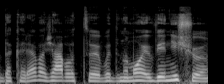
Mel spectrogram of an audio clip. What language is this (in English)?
Lithuanian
